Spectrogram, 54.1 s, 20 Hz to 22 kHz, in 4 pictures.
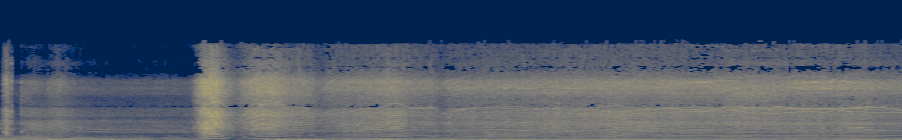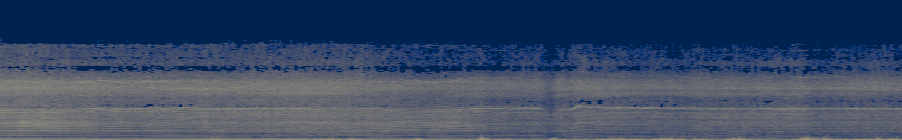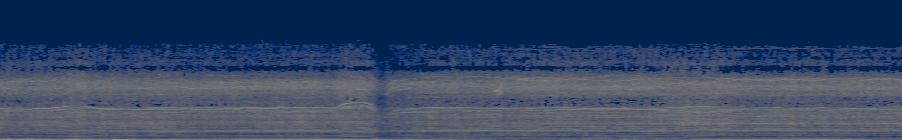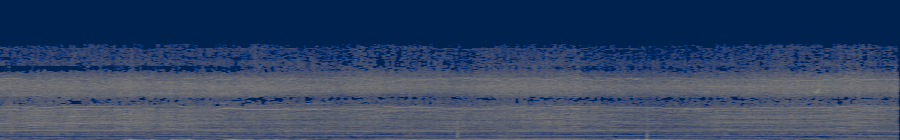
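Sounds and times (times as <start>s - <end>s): drone propellers whining: 0.0s - 54.0s
steady low hum: 0.0s - 54.0s
wind gusts on microphone: 3.9s - 9.8s, 14.7s - 30.0s.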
